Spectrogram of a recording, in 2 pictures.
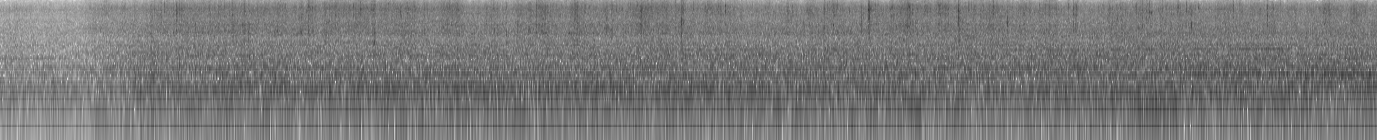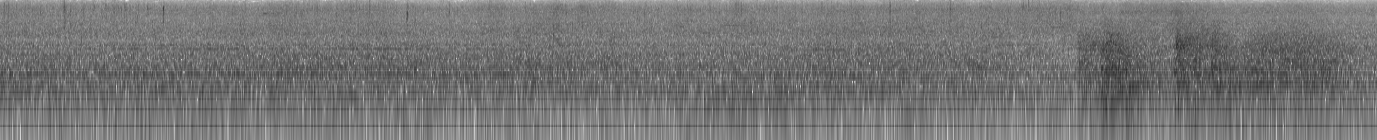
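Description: A ferry's engine rumbles steadily as the boat draws close.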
